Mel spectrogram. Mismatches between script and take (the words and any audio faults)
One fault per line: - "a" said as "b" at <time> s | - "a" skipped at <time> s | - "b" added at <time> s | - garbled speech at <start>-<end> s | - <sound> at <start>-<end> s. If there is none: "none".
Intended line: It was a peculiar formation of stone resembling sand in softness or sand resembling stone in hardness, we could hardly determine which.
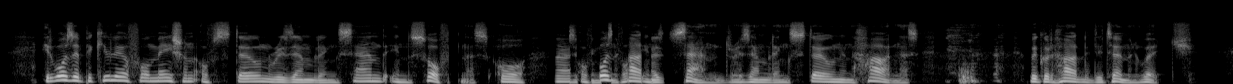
- garbled speech at 5.5-6.6 s
- laugh at 9.4-10.1 s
